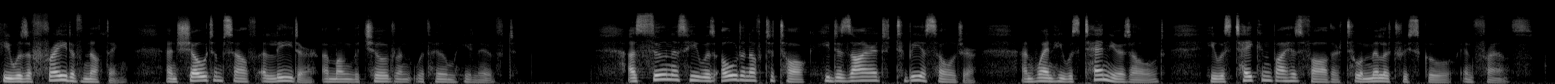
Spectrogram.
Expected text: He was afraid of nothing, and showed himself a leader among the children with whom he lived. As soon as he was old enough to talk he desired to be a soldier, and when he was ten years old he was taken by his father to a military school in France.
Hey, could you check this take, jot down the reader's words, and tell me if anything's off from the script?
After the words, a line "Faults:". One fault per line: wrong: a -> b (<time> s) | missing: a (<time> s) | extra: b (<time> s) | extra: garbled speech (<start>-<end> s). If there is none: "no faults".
He was afraid of nothing, and showed himself a leader among the children with whom he lived. As soon as he was old enough to talk he desired to be a soldier, and when he was ten years old he was taken by his father to a military school in France.
Faults:
no faults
